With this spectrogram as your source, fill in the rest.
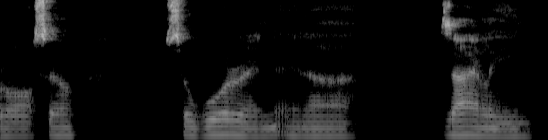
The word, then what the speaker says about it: xylene: so war and uh xylene that's pronounced with a Z right xylene doesn't mix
